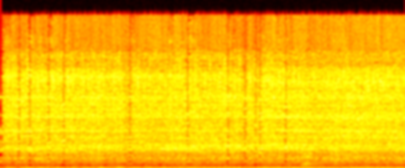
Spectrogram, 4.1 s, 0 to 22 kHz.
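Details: VY Commodore with supercharged L67 engine at idle: a steady hum with a faint rough rasp at a drive belt pulley whose bearing is worn; the double pulley is to be replaced.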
